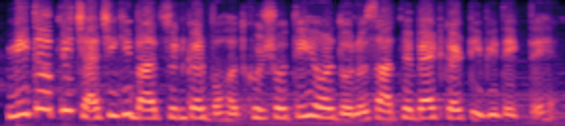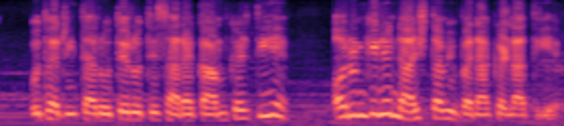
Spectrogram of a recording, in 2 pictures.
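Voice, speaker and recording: A woman narrating a scripted cartoon story in a lively storytelling manner. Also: medium pitch, normal speed, faint music behind.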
